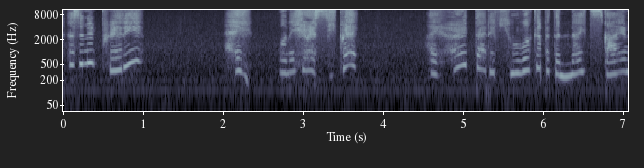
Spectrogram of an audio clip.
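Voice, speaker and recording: A woman's voice: very high voice, a little hiss or hum. A lonely dreamy young girl. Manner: soft, dreamy, confiding. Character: lonely, wistful young girl confiding secrets. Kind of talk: game cutscene voice acting.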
